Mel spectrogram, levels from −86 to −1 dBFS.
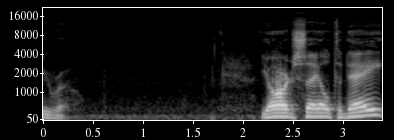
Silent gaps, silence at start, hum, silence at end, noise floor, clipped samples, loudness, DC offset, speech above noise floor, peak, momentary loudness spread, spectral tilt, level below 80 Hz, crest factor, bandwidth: none; 0 s; none; 0 s; -60 dBFS; under 0.1%; -22 LUFS; under 0.1%; 38 dB; -8 dBFS; 14 LU; -6 dB/octave; -56 dBFS; 18 dB; 14 kHz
